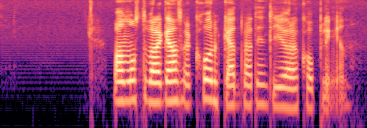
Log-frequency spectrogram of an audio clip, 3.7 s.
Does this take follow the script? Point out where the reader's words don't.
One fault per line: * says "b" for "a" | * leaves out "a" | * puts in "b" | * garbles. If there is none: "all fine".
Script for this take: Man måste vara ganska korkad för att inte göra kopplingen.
all fine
